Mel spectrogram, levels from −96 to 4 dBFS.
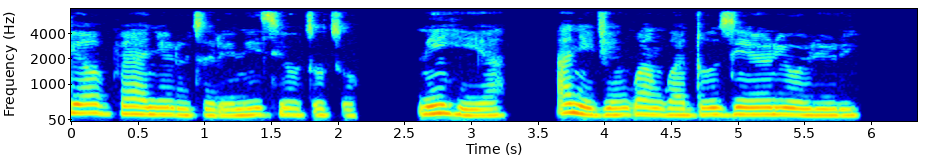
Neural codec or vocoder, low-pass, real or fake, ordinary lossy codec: none; 7.2 kHz; real; none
